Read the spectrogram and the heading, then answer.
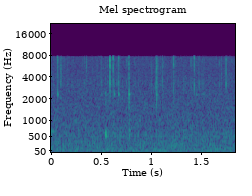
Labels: {"label": "ambient", "recorder": "HydroMoth"}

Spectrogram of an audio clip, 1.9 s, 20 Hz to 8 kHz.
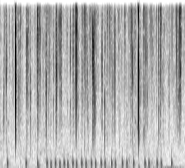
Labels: {"label": "biophony, grouper groan", "recorder": "SoundTrap 300"}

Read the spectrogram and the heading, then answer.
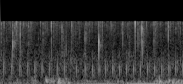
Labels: {"label": "biophony, rattle", "recorder": "SoundTrap 500"}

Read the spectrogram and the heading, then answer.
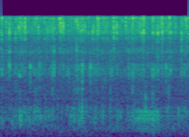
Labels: {"label": "biophony", "recorder": "HydroMoth"}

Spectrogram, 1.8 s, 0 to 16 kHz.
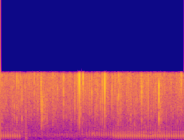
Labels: {"label": "biophony, croak", "recorder": "SoundTrap 500"}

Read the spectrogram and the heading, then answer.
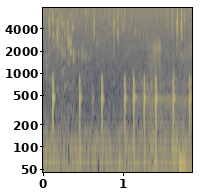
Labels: {"label": "biophony, knock croak", "recorder": "SoundTrap 300"}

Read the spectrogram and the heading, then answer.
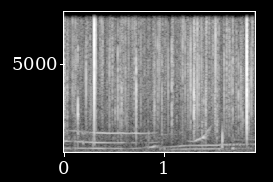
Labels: {"label": "biophony", "recorder": "SoundTrap 300"}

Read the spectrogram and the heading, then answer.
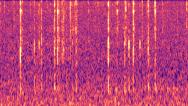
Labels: {"label": "ambient", "recorder": "HydroMoth"}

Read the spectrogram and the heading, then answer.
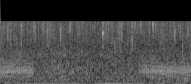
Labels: {"label": "biophony, croak", "recorder": "SoundTrap 500"}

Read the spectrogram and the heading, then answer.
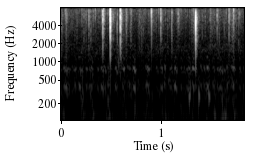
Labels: {"label": "anthrophony, mechanical", "recorder": "SoundTrap 300"}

